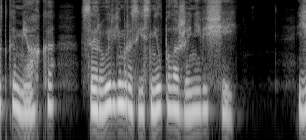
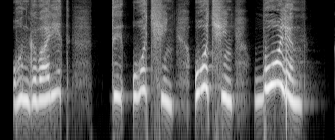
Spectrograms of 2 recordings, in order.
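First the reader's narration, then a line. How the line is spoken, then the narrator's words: Shout. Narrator (Russian): крикнула Реция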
